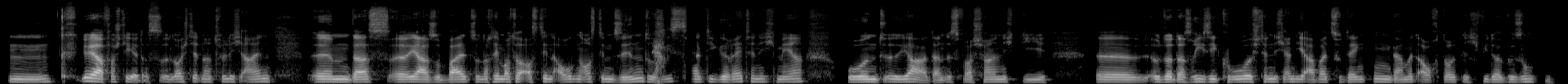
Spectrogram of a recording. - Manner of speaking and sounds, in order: other background noise
- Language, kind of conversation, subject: German, podcast, Wie setzt du klare Grenzen zwischen Job und Privatleben?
